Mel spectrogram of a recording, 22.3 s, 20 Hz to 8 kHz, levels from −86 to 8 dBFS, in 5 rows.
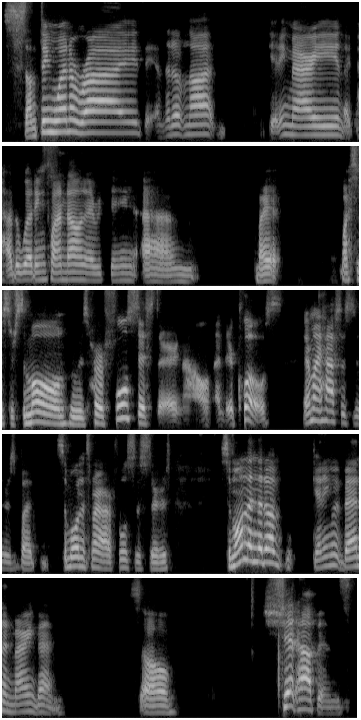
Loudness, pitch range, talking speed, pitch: -23 LUFS, 150-220 Hz, 145 wpm, 175 Hz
